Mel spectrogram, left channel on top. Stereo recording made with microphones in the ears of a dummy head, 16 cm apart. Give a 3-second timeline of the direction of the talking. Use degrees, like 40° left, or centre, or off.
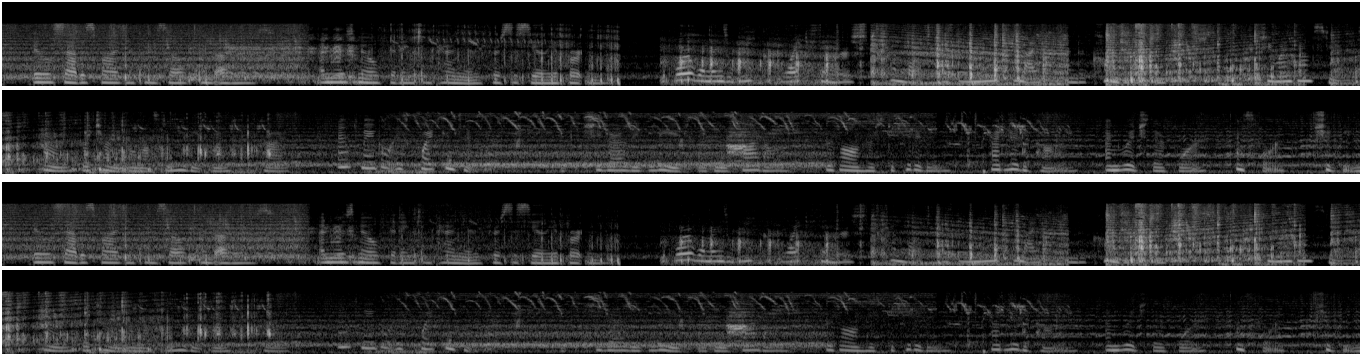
20° right, 10° right, 30° left, 50° left, 60° left, 60° left, 60° left, 60° left, 60° left.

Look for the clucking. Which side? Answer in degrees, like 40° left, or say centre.
10° right.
